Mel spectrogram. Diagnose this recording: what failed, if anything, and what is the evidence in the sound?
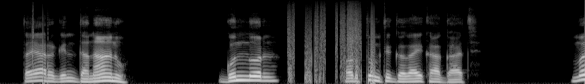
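Loose connector crackle at 0.32 to 0.48 s and 2.88 to 3.75 s: an analogue wiring fault, where a worn contact intermittently breaks, chopping the speech into irregular scratchy bursts.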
